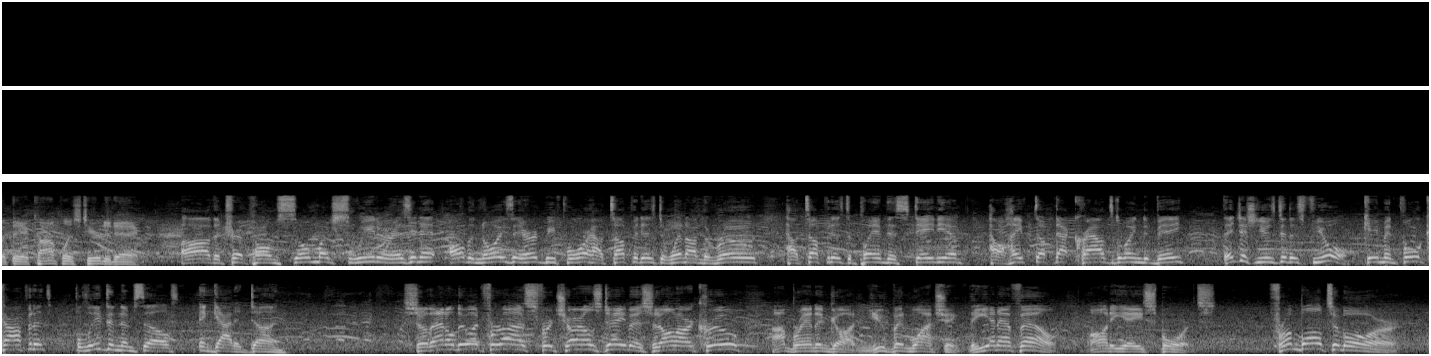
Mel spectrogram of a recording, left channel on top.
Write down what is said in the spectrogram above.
they accomplished here today. Oh, the trip home so much sweeter, isn't it? All the noise they heard before, how tough it is to win on the road, how tough it is to play in this stadium, how hyped up that crowd's going to be. They just used it as fuel, came in full of confidence, believed in themselves, and got it done. So that'll do it for us. For Charles Davis and all our crew, I'm Brandon Gaudin. You've been watching the NFL on EA Sports. From Baltimore,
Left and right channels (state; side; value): silent; left; 60 dB below the other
